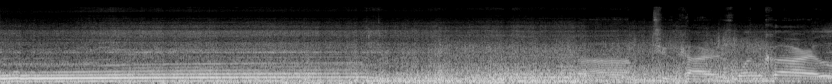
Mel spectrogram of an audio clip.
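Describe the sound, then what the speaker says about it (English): Spray hissing off car tires on a wet, rainy road, heard from a bike, a steady broadband wash under a loud engine drone that rises and shifts as vehicles pass close by. "The tire spray is worse than the rain right now."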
